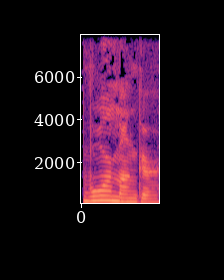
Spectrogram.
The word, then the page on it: warmonger: American English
